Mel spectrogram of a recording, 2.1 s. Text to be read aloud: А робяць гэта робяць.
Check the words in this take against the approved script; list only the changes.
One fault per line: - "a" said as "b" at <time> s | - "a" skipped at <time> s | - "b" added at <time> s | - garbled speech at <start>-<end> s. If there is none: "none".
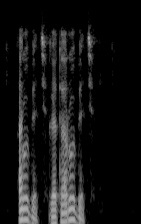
none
